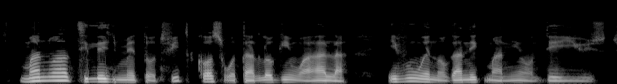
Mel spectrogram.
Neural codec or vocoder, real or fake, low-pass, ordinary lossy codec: none; real; none; none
